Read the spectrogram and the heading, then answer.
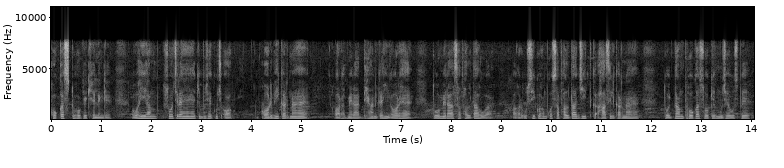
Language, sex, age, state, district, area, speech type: Hindi, male, 30-45, Bihar, Muzaffarpur, rural, spontaneous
